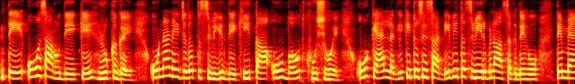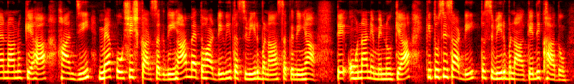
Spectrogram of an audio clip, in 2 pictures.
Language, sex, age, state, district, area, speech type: Punjabi, female, 18-30, Punjab, Jalandhar, urban, spontaneous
